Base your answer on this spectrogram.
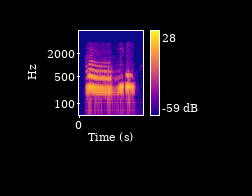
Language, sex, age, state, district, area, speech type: Marathi, female, 18-30, Maharashtra, Ahmednagar, rural, conversation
